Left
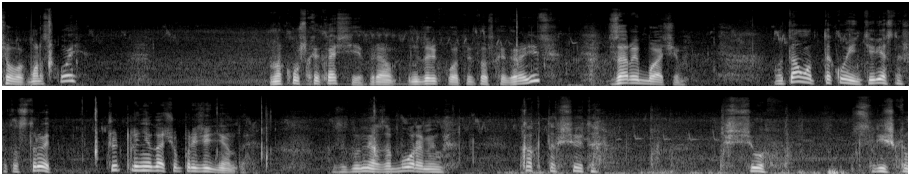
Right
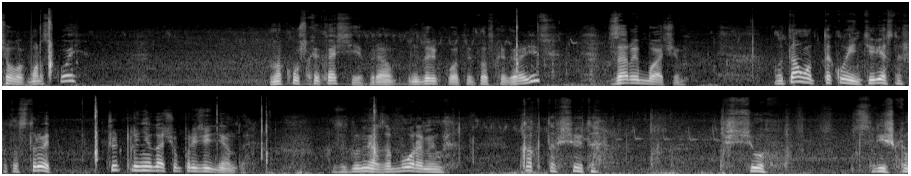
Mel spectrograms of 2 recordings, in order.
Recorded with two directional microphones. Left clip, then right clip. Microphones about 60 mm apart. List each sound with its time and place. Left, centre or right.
0.0 s speech: left
2.7 s speech: left
7.8 s speech: centre
10.1 s speech: centre
12.0 s speech: centre
16.3 s a sound: centre
17.7 s speech: centre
